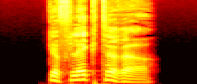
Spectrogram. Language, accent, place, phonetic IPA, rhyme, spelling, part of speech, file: German, Germany, Berlin, [ɡəˈflɛktəʁɐ], -ɛktəʁɐ, gefleckterer, adjective, De-gefleckterer.ogg
- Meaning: inflection of gefleckt: 1. strong/mixed nominative masculine singular comparative degree 2. strong genitive/dative feminine singular comparative degree 3. strong genitive plural comparative degree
